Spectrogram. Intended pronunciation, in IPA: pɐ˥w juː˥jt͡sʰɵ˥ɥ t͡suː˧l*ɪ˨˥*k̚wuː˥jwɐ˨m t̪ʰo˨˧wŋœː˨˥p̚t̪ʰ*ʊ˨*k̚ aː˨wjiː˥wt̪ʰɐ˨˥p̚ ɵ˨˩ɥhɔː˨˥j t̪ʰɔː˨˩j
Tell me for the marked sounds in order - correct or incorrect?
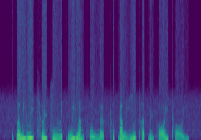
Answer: incorrect: ɪ˨, incorrect: ʊ˥

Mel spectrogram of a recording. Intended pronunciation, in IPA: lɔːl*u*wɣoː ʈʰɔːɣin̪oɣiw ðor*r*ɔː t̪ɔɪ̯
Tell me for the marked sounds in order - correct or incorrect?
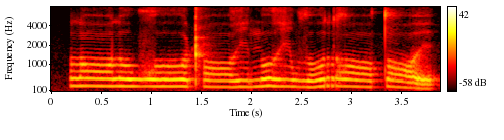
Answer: incorrect: o, incorrect: ɣ

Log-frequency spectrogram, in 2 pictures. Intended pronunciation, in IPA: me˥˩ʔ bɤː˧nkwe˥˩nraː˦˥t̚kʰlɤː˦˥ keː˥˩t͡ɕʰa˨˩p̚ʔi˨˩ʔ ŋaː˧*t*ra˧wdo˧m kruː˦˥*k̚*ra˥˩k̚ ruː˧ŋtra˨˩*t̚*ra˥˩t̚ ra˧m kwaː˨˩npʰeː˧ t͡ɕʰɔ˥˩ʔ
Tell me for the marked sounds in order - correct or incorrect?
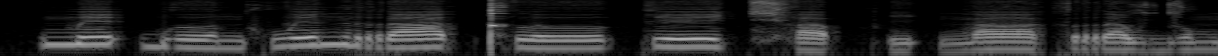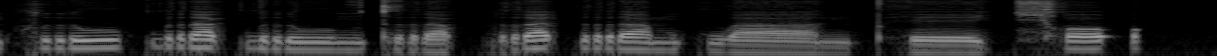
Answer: incorrect: k, correct, incorrect: p̚

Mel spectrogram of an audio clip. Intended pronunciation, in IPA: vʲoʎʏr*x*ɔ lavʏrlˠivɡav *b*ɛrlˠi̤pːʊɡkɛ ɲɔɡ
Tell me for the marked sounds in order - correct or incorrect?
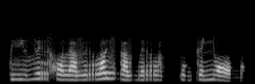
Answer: correct, correct

